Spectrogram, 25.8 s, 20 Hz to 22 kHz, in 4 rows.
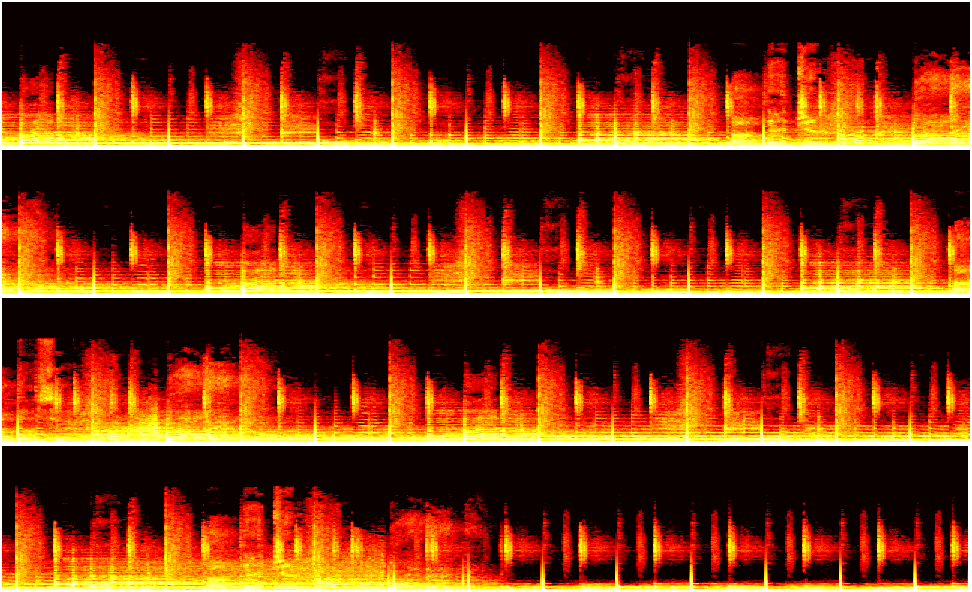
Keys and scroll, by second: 7.7 ctrl+b, 19.5 space, 23.7 KP_4, 24.2 Return.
